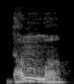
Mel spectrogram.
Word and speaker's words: Dhamma: Dharma as pronounced in Sanskrit and the Pali Prakrut pronunciation as used by Bhagavan Buddha and the whole Jain tradition, the word is Dhamma.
